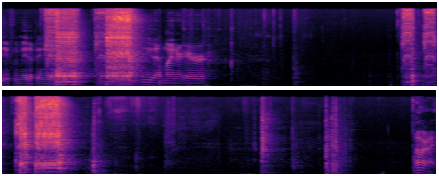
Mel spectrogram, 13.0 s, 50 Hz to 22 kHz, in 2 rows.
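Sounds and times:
handheld power tool running: 0:00.6 - 0:02.1, 0:05.9 - 0:07.6.

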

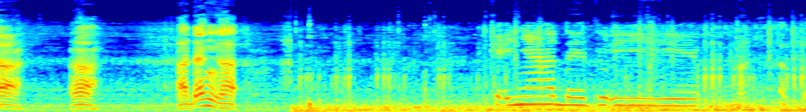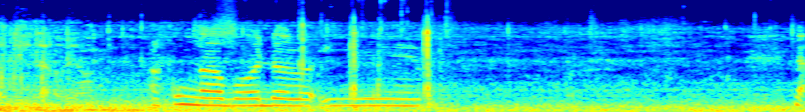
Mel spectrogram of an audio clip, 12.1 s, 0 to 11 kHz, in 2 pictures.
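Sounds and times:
car cabin rumble: 0:02.0 - 0:12.0.

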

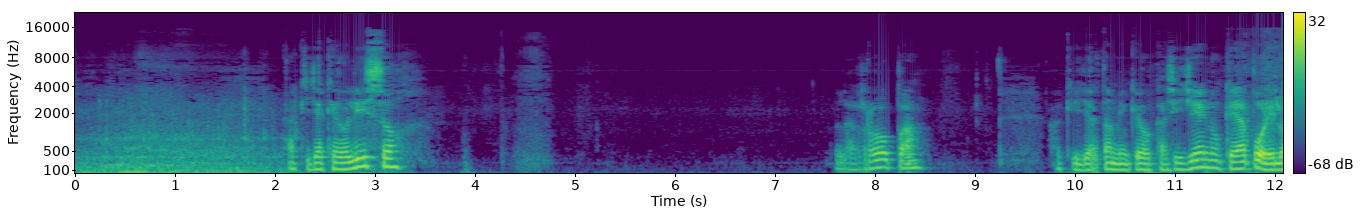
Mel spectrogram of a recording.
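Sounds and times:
wooden door opening: 0:00.0 - 0:02.5.

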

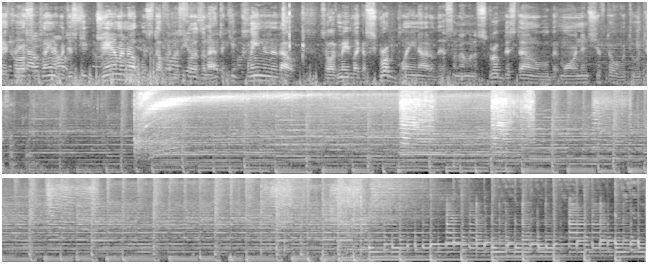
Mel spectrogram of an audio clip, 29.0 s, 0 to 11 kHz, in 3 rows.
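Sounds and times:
background music: 0:09.9 - 0:29.0
electric hand planer whining: 0:10.1 - 0:25.3.

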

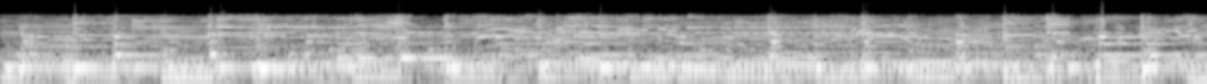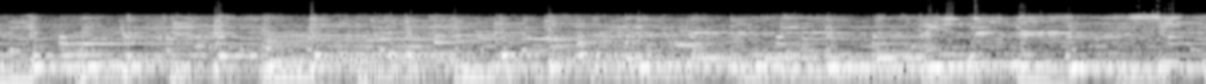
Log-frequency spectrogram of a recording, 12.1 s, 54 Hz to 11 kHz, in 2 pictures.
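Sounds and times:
bluegrass band playing: 0:00.0 - 0:12.0
upright bass pulsing beat: 0:00.0 - 0:12.0.

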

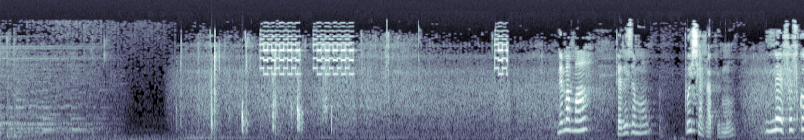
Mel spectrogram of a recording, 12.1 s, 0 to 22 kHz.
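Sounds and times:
warbling electronic ringtone: 0:07.4 - 0:07.6.

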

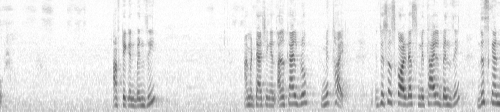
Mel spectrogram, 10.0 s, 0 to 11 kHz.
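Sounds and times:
marker pen on whiteboard: 0:00.0 - 0:01.8, 0:04.1 - 0:05.7.

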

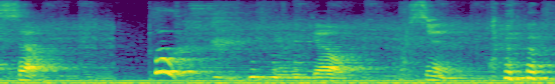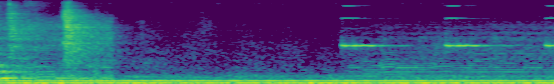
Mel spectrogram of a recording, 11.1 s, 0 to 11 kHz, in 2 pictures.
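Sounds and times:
low steady hum: 0:00.0 - 0:11.0
interval timer beeps: 0:09.0 - 0:11.0.

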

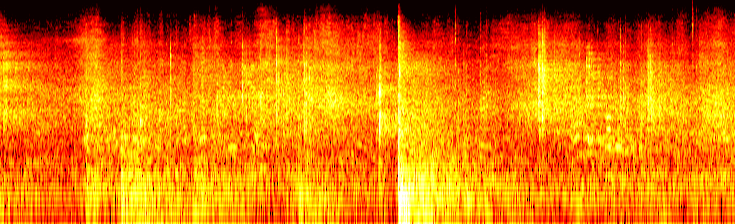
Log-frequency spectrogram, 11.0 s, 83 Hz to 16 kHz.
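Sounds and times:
hockey sticks clicking: 0:00.0 - 0:11.0
skates on ice: 0:00.0 - 0:11.0.

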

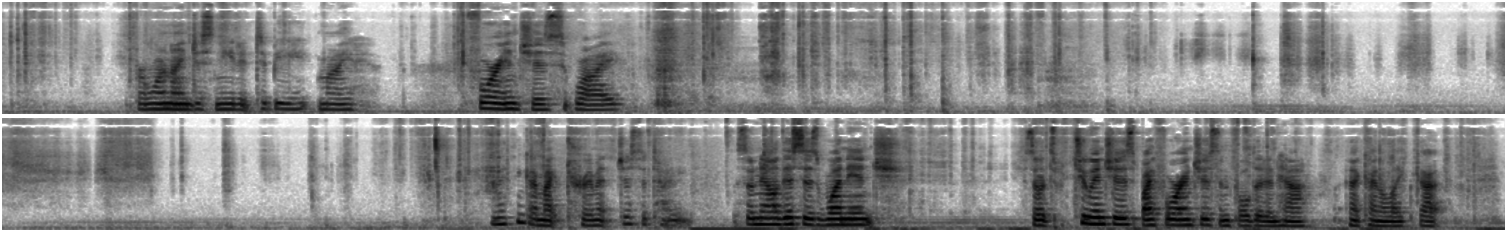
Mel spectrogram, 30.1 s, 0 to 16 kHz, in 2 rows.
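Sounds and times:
paper rustling and rubbing: 0:06.5 - 0:23.2, 0:23.8 - 0:30.0.

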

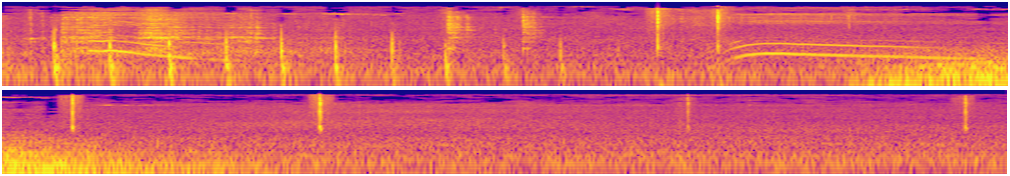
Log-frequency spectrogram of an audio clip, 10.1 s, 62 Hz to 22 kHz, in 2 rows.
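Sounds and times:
meow-like vocal sound effect: 0:03.6 - 0:05.2
low rumble: 0:03.6 - 0:08.4.

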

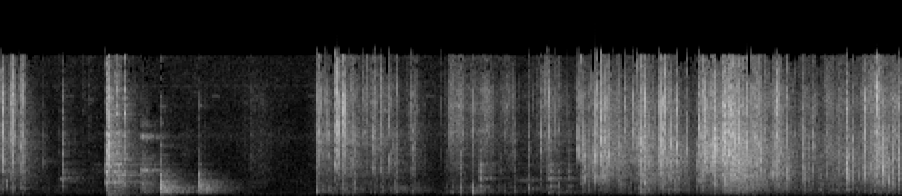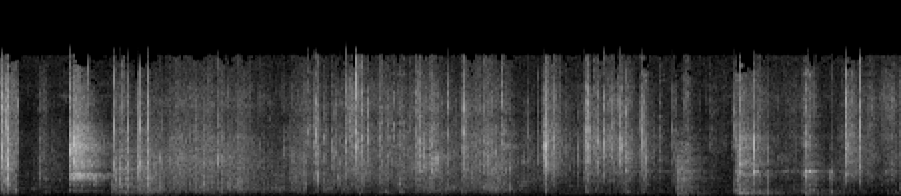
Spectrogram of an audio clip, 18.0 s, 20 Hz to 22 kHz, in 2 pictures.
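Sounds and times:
plastic packaging crinkling: 0:00.0 - 0:00.5, 0:03.2 - 0:09.2, 0:10.1 - 0:15.8.

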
